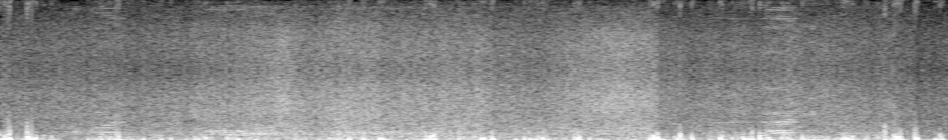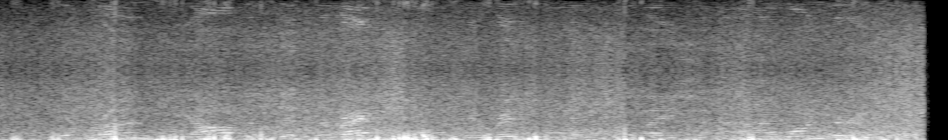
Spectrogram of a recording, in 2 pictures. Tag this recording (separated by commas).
Ocean, ocean burbling, Speech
